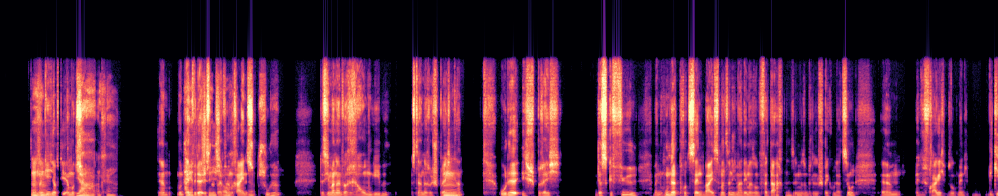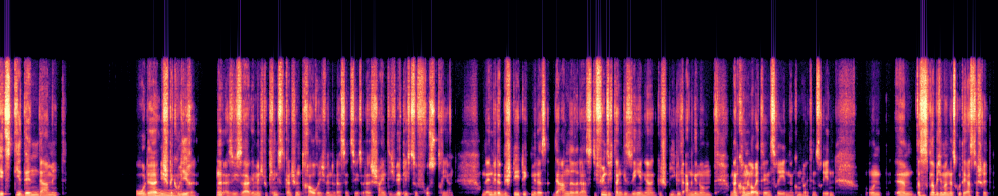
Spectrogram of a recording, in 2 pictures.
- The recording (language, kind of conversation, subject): German, podcast, Wie zeigst du Empathie, ohne gleich Ratschläge zu geben?
- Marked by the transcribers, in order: other background noise; stressed: "Raum"; surprised: "Oh"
